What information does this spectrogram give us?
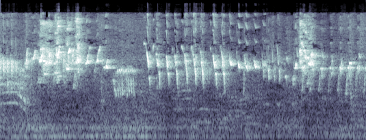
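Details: Canary singing as a lure for other birds: high whistled notes, a dip into lower swept tones, then rapid rolling trills repeating several times a second, faint hum in the background.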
